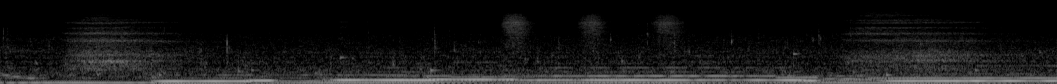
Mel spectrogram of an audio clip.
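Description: Three short sniffs through the nose less than a second apart, a breath drawn in three parts, and a long breath out near the end, with another breath about a second in. Under them, soft background music of slow sustained notes.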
